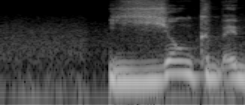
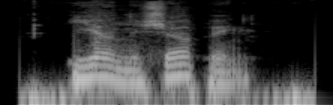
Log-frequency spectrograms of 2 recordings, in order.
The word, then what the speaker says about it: Jönköping: Jönköping. Jönköping. Jönköping. Ah, so it's a sh. Is that good? Jonkoping. No. Jonkoping. That's AI. Jönköping.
